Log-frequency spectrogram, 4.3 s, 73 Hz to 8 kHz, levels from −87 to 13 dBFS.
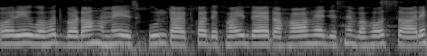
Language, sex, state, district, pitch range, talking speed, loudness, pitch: Hindi, female, Bihar, Madhepura, 195-210 Hz, 225 wpm, -30 LUFS, 200 Hz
